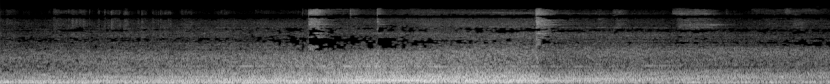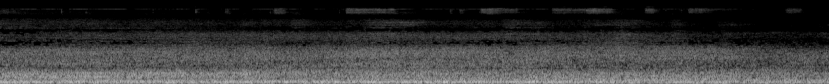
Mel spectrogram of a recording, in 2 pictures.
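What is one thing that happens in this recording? A passenger train rumbles past close by and fades into the distance.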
